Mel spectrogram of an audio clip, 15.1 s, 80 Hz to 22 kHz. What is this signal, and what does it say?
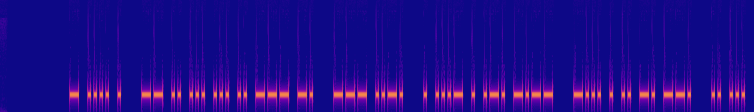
Morse code, heard as a keyed tone, about 20 wpm, 700 Hz. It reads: THE MISSION OF EVERY BEING IS
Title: Sentences from Top 1600 Words 20wpm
